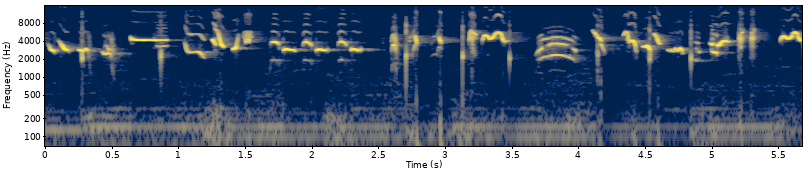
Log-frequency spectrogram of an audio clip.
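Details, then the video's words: Oriental magpie-robin, worked up on seeing a rival, pours out loud, sweet whistled phrases. Sharp upslurs, downslurred notes and quick chirps alternate in a busy, nonstop stream over a faint low mechanical hum. "burung kacer emosi ketika lihat lawannya"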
